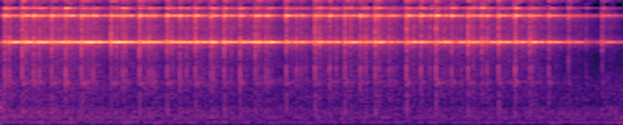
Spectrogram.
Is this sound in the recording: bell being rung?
yes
